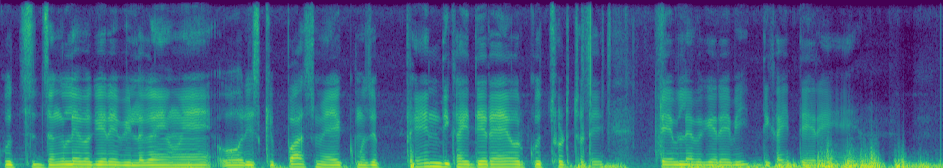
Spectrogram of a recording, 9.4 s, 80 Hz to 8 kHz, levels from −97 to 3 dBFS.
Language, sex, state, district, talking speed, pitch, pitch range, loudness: Hindi, male, Rajasthan, Bikaner, 185 wpm, 130 Hz, 120-135 Hz, -14 LUFS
